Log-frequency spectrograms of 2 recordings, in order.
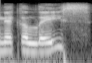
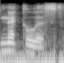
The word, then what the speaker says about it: necklace: Okay, now the A the A-C-E at the end, instead of it being necklace, it's necklace, like it's a short I and an S.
